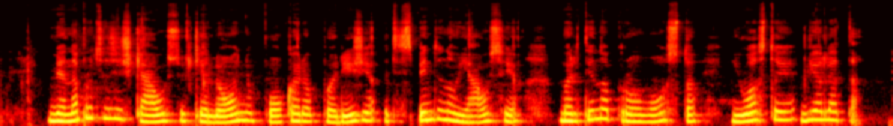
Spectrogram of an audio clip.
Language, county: Lithuanian, Panevėžys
